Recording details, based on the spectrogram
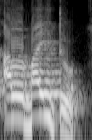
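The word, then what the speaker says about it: البيت: প্রথমে বলা হচ্ছে আল বাইতু, এখানে দেখা যাচ্ছে যে আলিফ লামের লামটি উচ্চারণ হচ্ছে, তাহলে এটা হুরুফুল কমারিয়া আল বাইতু।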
